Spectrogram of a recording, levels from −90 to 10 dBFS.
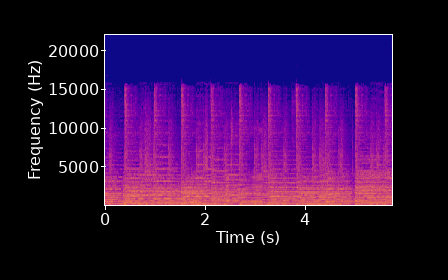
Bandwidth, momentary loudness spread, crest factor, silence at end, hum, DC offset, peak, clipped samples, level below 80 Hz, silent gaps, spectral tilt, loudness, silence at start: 16 kHz; 3 LU; 14 dB; 0 s; none; under 0.1%; -8 dBFS; under 0.1%; -42 dBFS; none; -4 dB/octave; -22 LUFS; 0 s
